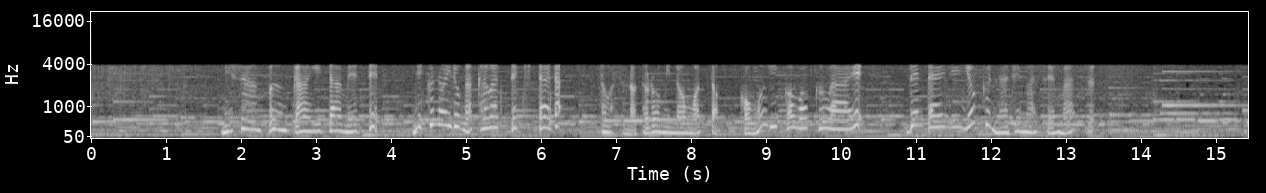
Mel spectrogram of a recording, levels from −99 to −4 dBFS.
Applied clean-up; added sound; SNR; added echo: none; none; none; none.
